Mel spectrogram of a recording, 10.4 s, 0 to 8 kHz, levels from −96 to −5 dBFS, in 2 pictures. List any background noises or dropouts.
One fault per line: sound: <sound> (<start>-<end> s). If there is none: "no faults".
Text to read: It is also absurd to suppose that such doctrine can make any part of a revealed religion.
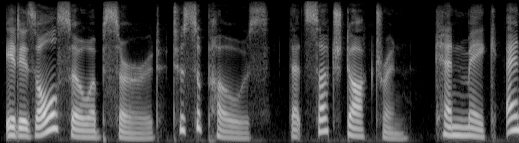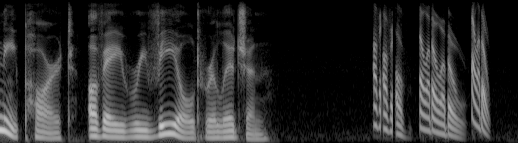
sound: chirp (8.9-10.1 s)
